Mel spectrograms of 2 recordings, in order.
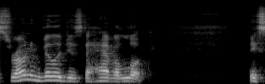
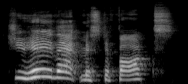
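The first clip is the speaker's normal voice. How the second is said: taunting yell; 9 semitones higher, 4 dB louder than usual. Acted. Bean shouting down the hole, taunting yell. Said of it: "yelled Bean".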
